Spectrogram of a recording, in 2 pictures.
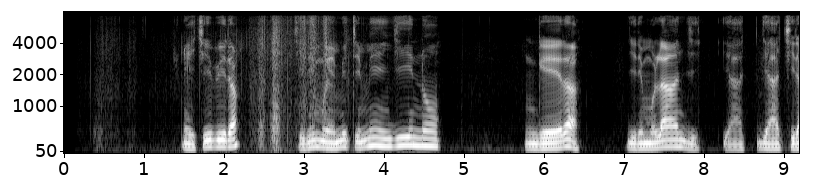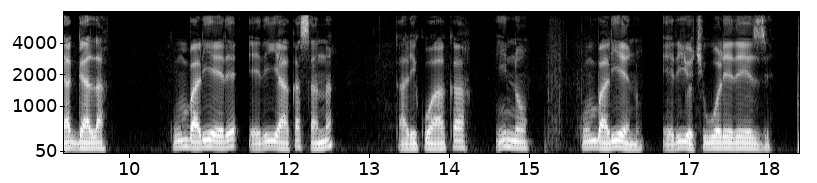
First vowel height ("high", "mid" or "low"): mid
